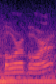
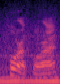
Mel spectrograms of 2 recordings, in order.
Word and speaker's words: Bora Bora: we are headed to Bora Bora or por por there's no B in the alphabet here yeah there's no B in the alphabet so we've been told that it's actually pronounced por pora uh so this starts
